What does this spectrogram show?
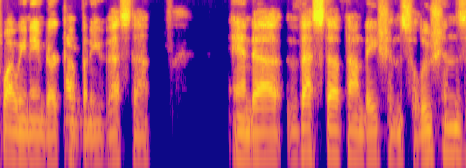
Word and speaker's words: Vesta: was horrible branding phonetically it's a little challenging the V sometimes sounds like an F or a B but uh Vesta is actually the Roman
